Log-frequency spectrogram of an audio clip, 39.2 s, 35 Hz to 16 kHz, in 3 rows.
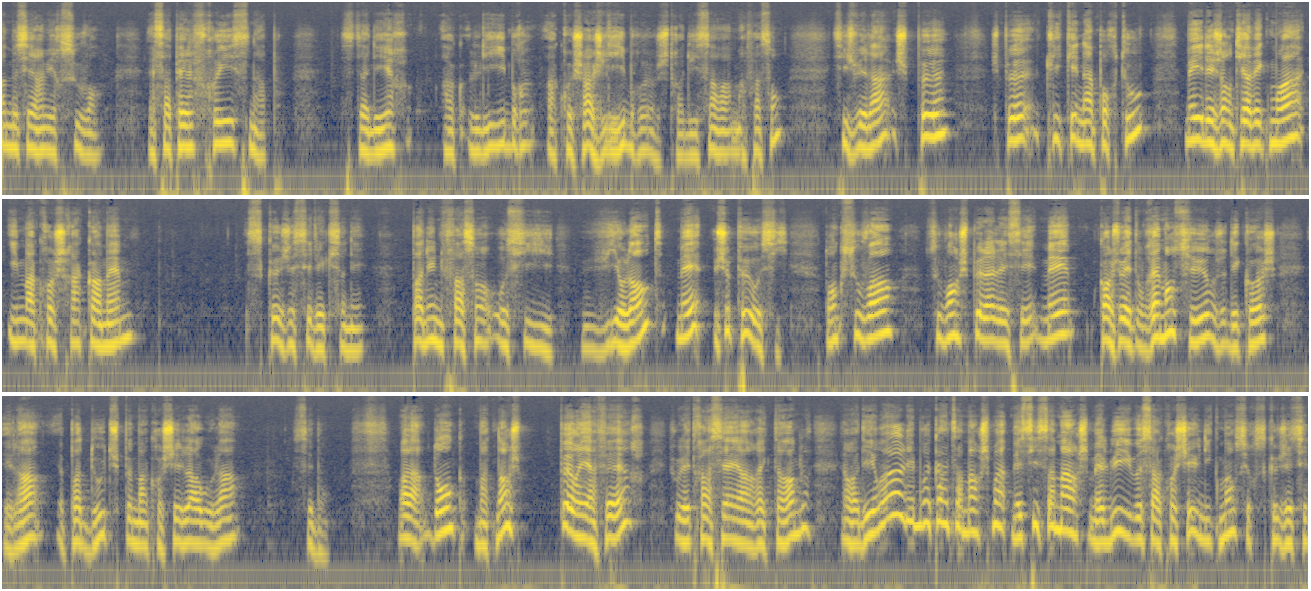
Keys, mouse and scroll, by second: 8.0 click, 24.9 click, 29.0 click.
